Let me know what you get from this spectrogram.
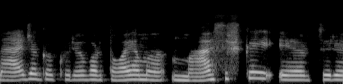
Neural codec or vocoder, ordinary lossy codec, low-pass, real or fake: none; Opus, 32 kbps; 10.8 kHz; real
